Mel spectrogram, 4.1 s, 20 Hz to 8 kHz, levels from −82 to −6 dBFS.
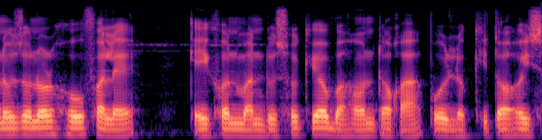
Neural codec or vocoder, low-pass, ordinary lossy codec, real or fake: none; 7.2 kHz; none; real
